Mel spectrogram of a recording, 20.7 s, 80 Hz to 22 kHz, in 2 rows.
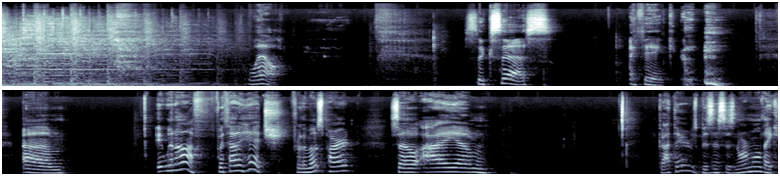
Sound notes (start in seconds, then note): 1.3 sighing; 4.5 laughing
